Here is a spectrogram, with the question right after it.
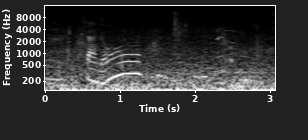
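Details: Stray street cat being petted as several cats crowd in for attention; one drawn-out meow, rising then sliding down over under a second, with a man greeting it and talking in a steady low street hum.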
